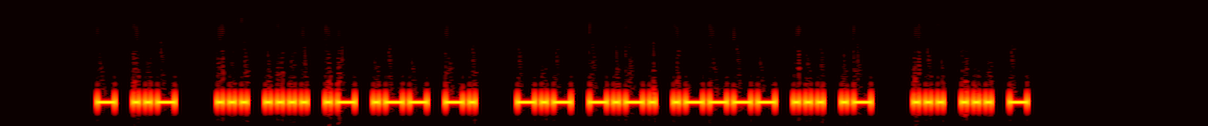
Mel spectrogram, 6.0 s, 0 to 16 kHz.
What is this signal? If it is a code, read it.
Morse code, heard as a keyed tone, about 40 wpm, 700 Hz. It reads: TU SHAWN KC1SA SST
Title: K1USN SST QSO Practice - 40wpm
